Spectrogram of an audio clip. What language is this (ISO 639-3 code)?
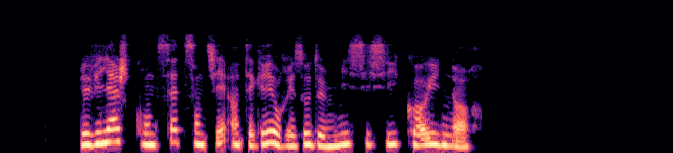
fra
